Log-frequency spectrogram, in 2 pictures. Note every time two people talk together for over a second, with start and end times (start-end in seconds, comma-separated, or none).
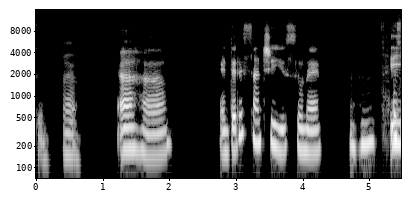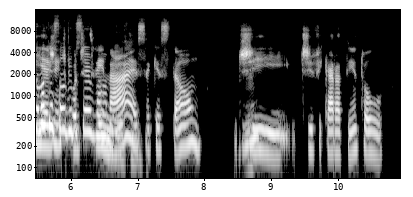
5.3-7.1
